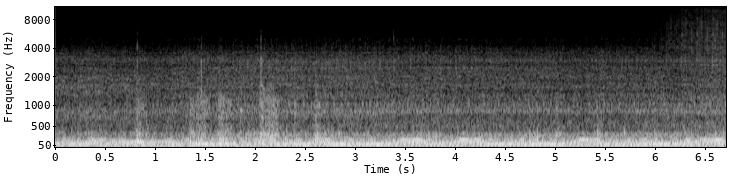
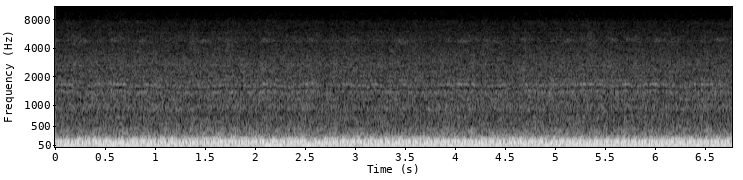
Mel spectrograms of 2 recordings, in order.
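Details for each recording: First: TVR Cerbera idling after the rough-running fault was traced to a sensor: running on one sensor with the other disconnected, it gives an even, steady low rumble with no rattle or hunting, running smoothly like a new car. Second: TVR Cerbera with rough running and random misfire: engine drones with uneven, lumpy low beat and won't run clean; owner considers disconnecting one of the two throttle position sensors.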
